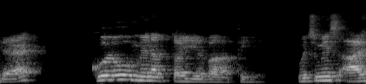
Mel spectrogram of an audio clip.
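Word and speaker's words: كُلُوا: When you put a wow, it becomes a plural and it is pronounced as kulu.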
